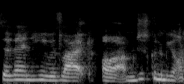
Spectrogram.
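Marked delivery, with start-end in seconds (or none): 1.0-1.8 attempted Birmingham accent. Retelling what a man from birmingham said: attempted birmingham accent. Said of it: "I was trying to do the Birmingham".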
